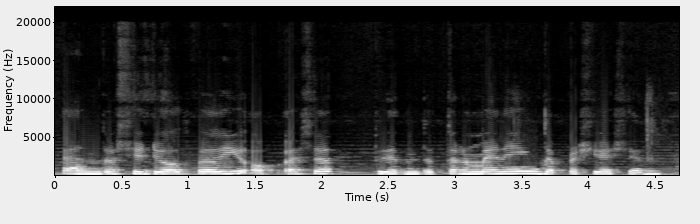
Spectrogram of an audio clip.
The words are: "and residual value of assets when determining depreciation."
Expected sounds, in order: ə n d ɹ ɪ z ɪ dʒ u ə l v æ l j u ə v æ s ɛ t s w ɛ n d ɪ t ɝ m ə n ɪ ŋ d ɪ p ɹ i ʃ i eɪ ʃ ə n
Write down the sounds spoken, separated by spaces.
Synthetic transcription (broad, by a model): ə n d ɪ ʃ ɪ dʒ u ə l f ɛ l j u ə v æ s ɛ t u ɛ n d ɪ t ɝ m ə n ɪ ŋ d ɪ p ɹ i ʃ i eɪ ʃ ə n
